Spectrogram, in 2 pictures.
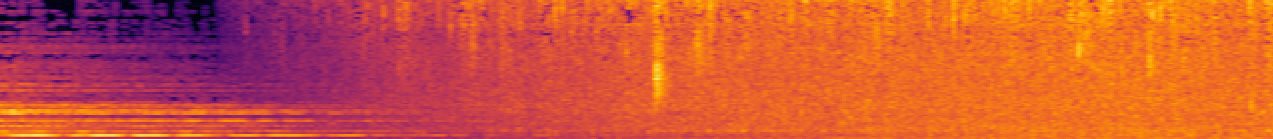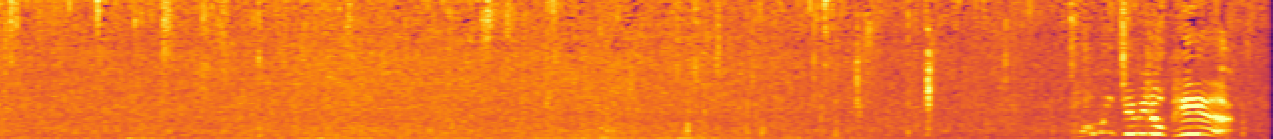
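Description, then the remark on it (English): Heavy rain pours down in a dense, steady hiss that swells up after a brief humming tone at the start, staying loud throughout, with a short vocal sound near the end. “I can't see anything. The rain's blinding me.”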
